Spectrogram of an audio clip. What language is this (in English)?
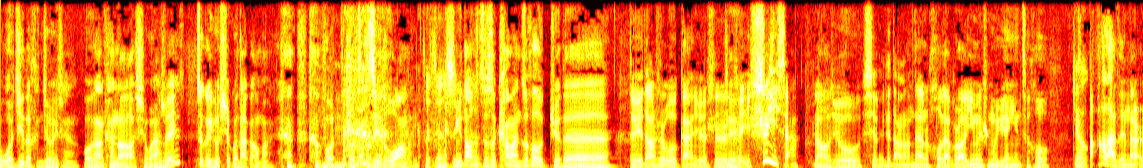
Chinese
